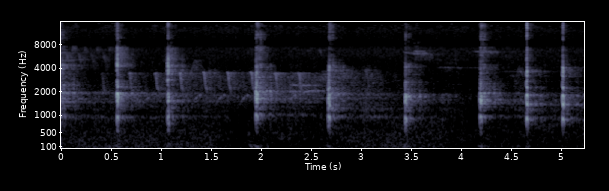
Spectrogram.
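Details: Wild turkey gobbler, in the wild during a hunt, staying by a downed bird and circling it instead of fleeing: short, sharp, clucking notes repeated irregularly about every half second to second over a quiet background.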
